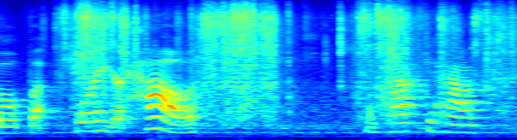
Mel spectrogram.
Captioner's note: package crackling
